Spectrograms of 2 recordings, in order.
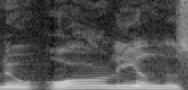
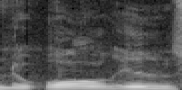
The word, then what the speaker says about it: New Orleans: And, you know, in New Orleans or New Orleans or New Orleans, no, you couldn't get in the radio with that. You had to hit the 4 syllables.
